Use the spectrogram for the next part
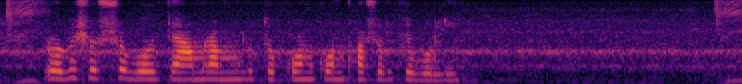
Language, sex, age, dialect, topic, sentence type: Bengali, female, 18-24, Northern/Varendri, agriculture, question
